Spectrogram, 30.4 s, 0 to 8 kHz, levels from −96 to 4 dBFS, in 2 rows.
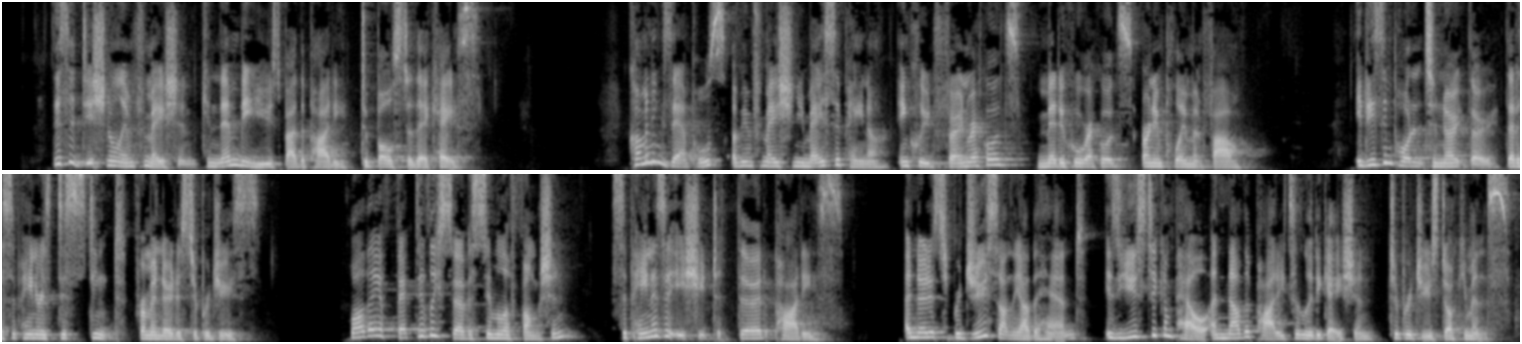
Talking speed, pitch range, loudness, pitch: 155 wpm, 155-220 Hz, -18 LUFS, 180 Hz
